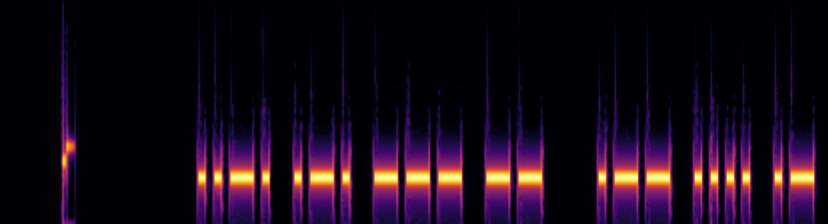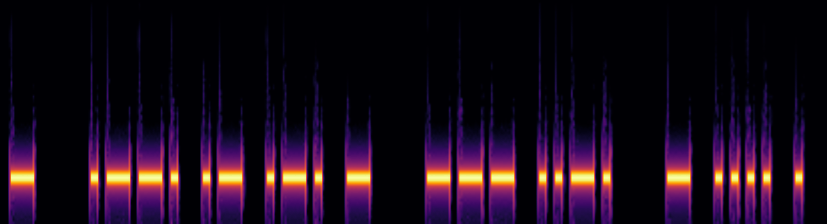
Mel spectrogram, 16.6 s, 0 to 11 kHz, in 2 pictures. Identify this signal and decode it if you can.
Morse code, heard as a keyed tone, about 15 wpm, 700 Hz. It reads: FROM WHAT PART OF THE
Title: Sentences from Top 1000 Words - Review Part 6 - 15wpm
